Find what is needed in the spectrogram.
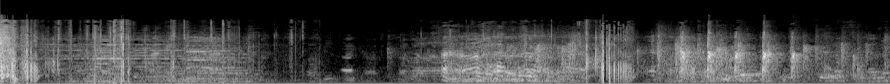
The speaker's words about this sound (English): Save the applause for after the show.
